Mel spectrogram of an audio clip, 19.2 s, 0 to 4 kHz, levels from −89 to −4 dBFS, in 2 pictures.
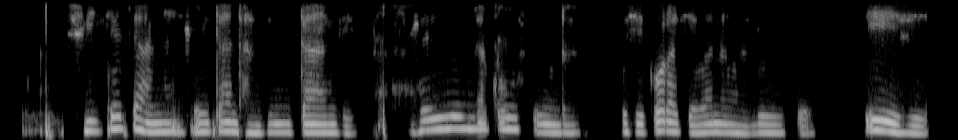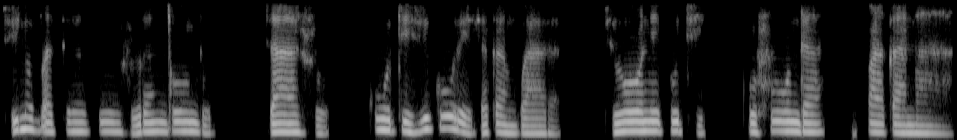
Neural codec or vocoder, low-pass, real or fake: codec, 16 kHz, 8 kbps, FunCodec, trained on Chinese and English, 25 frames a second; 3.6 kHz; fake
